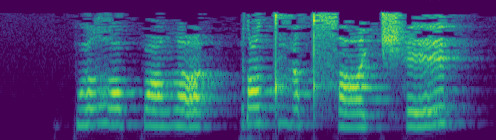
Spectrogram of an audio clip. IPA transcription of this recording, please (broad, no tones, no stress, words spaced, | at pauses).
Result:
pʊʁɔpɑðˤi | ɾɪtˤŋʊtˤ sˤɛ t͡ʃʰɛ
